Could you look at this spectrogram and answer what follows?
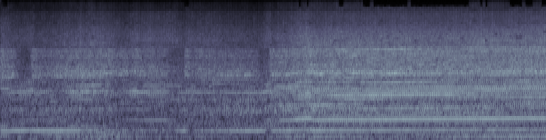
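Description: A faster GTE-class race car's engine approaching and passing in a racing sim at Canadian Tire Motorsport Park, steady high-pitched drone that swells and shifts in pitch as it closes in, loud and continuous with no talk.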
